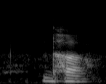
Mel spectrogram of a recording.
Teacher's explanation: दंत वर्ण है महाप्राण है घोष वर्ण है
